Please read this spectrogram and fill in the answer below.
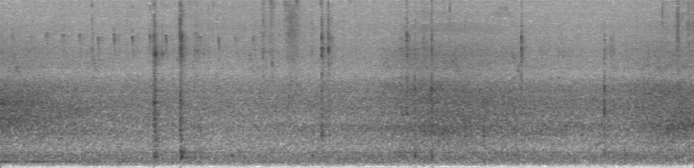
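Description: A golden retriever mouthing a tennis ball in a stainless steel water bowl: water sloshing, with a few short sharp clicks and splashes, the two loudest close together about two and a half seconds in. A steady background hum runs underneath.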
